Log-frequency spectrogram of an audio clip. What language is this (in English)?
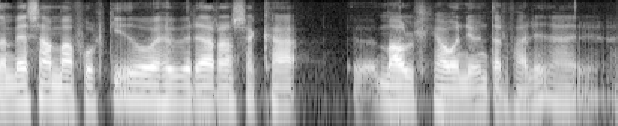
Icelandic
